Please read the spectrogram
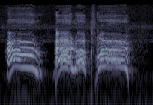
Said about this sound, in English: Wisps of black clouds cloak them in a perfect All Hallows aesthetic, and a wolf howl pierces the air. Then another then another nearby, then a shout.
